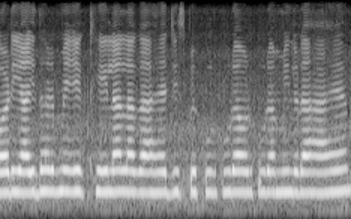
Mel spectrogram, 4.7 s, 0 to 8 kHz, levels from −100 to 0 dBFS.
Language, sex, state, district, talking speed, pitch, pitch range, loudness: Hindi, female, Bihar, Vaishali, 180 wpm, 255 Hz, 255-260 Hz, -13 LUFS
